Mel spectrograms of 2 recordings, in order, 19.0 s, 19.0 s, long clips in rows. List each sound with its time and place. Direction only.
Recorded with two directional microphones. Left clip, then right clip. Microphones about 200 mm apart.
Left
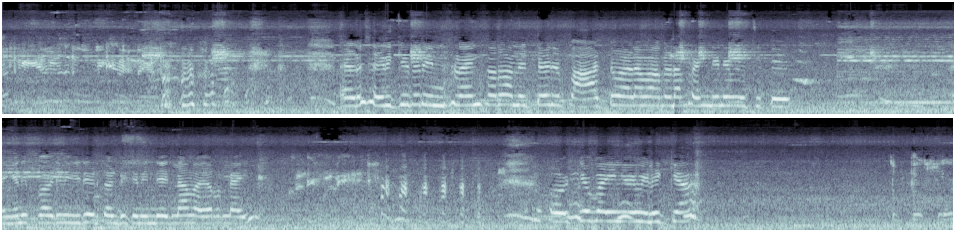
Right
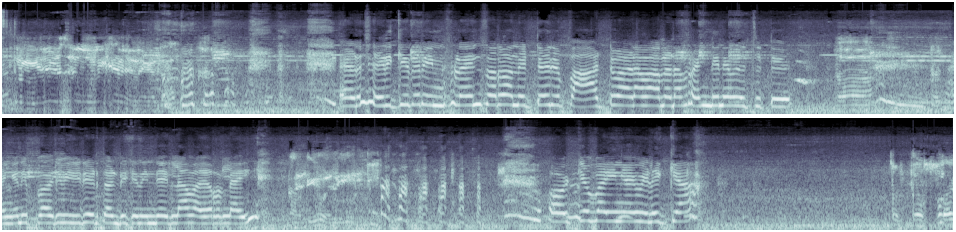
0.2 s music: 55° right (ahead or behind)
3.1 s a sound: 40° right (ahead or behind)
4.1 s a woman's voice: 20° right (ahead or behind)
4.7 s speech: 35° right (ahead or behind)
9.6 s music: 45° right (ahead or behind)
